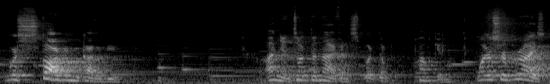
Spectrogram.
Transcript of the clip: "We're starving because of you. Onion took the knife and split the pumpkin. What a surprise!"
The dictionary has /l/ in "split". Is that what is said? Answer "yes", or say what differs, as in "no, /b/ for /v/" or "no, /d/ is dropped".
no, /l/ is dropped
